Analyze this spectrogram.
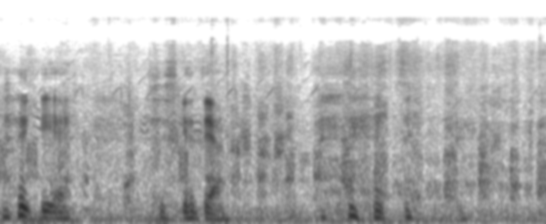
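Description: Dogs growl playfully while wrestling.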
